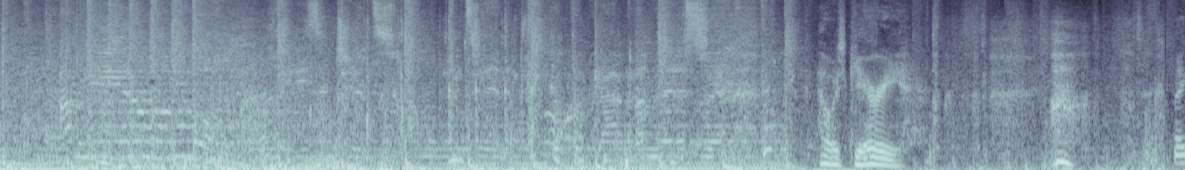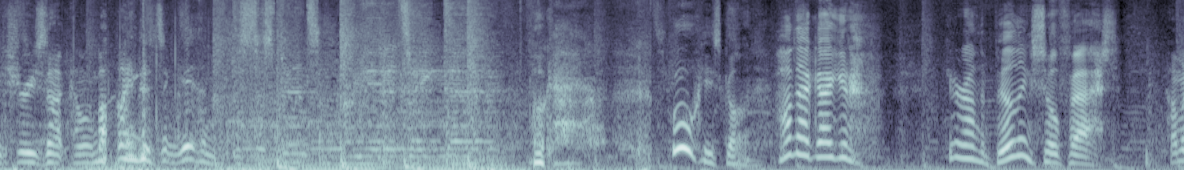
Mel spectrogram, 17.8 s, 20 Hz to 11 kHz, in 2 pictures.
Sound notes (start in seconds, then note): 12.2 singing; 13.0 breathing deeply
